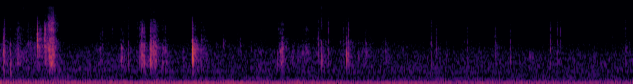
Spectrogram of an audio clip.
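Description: Waist training belt being fastened and adjusted around the waist: a few short scratchy rasps of the strap and fabric, bunched in the first three seconds or so, over a steady low hum.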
